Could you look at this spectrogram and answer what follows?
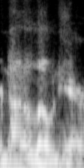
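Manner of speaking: hushed, low, kept-down voice. A player's character tells the group they are not alone, voice kept down. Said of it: "keep my voice down".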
